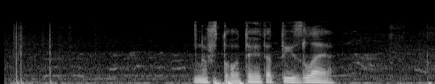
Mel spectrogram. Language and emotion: Russian, neutral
